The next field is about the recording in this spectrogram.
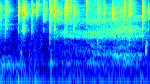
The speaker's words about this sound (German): Okay, während du die aussuchst, würfel ich schon mal weiter, ne?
